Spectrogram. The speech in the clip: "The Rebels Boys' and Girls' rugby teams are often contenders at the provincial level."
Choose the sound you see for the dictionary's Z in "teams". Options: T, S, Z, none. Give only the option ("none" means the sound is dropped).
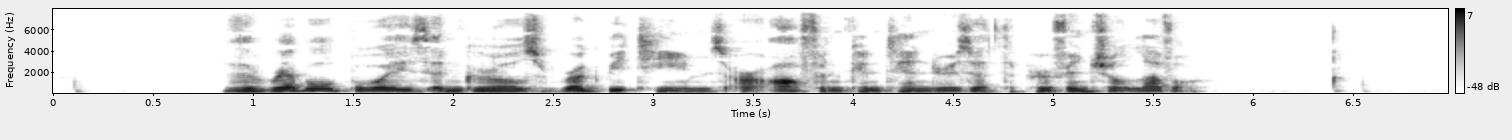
Z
